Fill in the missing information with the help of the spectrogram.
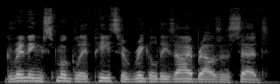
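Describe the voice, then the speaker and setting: A man's voice: medium pitch, fairly even intonation, normal speed, no echo. A man reading fan fiction aloud to friends, stumbling and breaking into laughter as he goes. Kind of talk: casual comedic reading aloud.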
